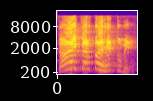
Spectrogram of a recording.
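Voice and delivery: high, full-voiced yell of protest; outraged shout. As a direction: act a servant bellowing at his master, appalled. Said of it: "मोठ्यानं ओरड-, ओरडला". (रागाने मोठ्यानं ओरडणे)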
